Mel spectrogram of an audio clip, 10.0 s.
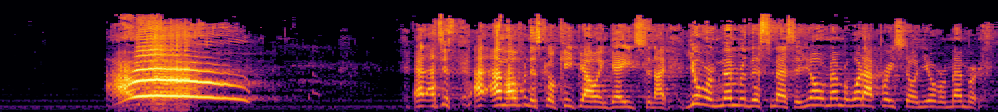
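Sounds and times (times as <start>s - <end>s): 
man's voice imitating a wolf's howl: 1.1s - 2.6s
speech: 4.3s - 9.9s.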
